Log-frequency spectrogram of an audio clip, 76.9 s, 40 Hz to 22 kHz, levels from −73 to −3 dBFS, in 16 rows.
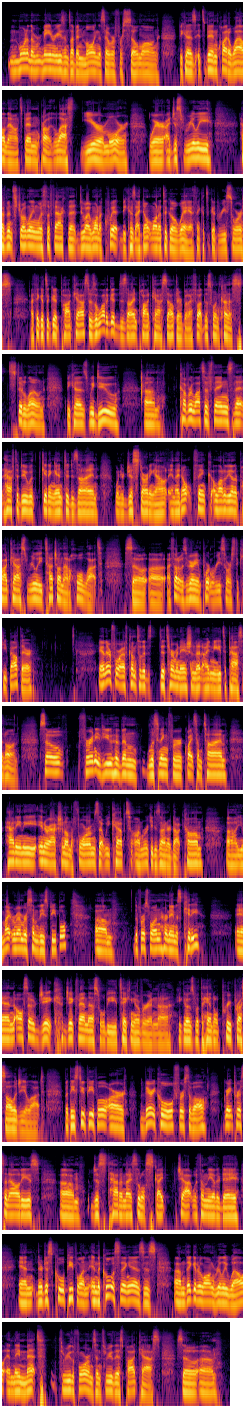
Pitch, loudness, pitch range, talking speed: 125 Hz, -14 LUFS, 115-140 Hz, 205 wpm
